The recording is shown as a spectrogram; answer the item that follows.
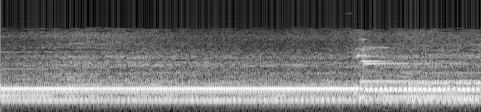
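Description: Christmas-themed video intro jingle: a loud held chord of several steady tones that shifts to another chord near the end.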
